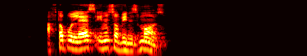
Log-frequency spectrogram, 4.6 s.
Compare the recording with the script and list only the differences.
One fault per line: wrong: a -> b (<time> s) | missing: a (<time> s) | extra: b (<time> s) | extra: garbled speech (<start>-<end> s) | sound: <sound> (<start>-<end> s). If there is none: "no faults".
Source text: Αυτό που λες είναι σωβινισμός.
no faults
